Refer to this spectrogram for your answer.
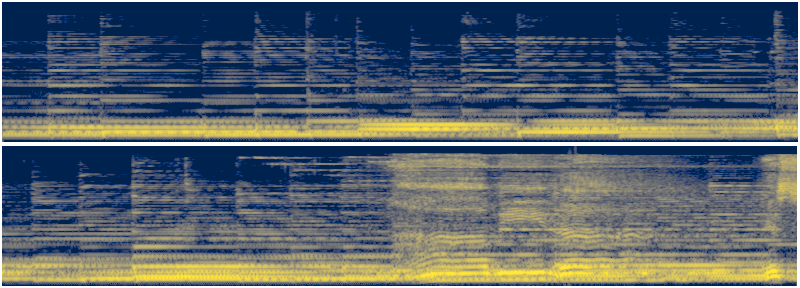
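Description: Instrumental opening of a Christmas song: steady, sustained melodic harmonies that swell and brighten toward the end, played alone with no voices.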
